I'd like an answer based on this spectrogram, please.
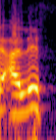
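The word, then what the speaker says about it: ألف: in Arabic language so we want to pronounce it as alif alif so maybe alif or if you pronounce if you see the i l if as it is in many books a l if then know it's alif if you say Al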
